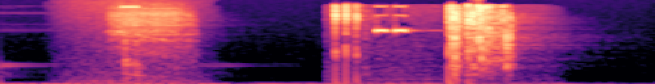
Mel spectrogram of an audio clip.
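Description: Logo-sting sound effects: a short whoosh, then a camera-shutter sound of two quick clicks in the second half.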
